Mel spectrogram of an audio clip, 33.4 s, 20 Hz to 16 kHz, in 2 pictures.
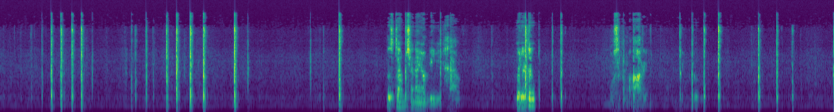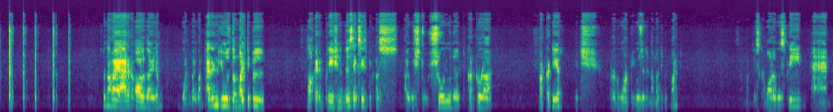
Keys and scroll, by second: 11.5 alt+Tab.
